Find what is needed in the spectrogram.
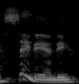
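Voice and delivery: ordinary talk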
